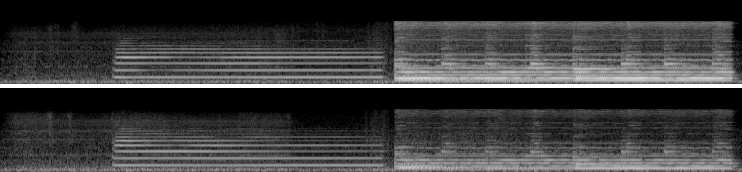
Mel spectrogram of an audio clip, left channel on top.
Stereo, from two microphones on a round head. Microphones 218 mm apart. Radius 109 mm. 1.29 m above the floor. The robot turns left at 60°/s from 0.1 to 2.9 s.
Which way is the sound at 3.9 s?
85° left.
